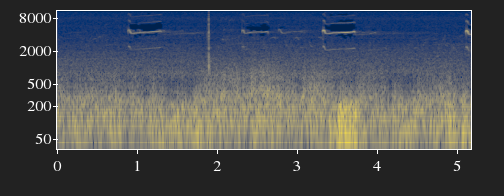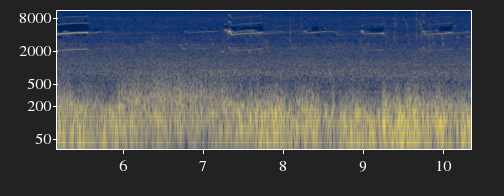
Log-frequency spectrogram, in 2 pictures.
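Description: Wind buffeting the microphone, with short, high-pitched chirping calls repeated about once a second, each ending in a quick downward hook.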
